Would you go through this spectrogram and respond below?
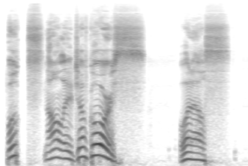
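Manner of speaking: put-on very old, ancient-sounding voice, high and loud. Voicing a spider answering a visitor's question, in a very old-sounding voice. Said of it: "very old sounding voice".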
